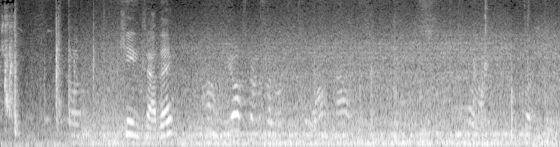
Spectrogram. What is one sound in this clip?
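An escalator hums and rattles steadily.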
